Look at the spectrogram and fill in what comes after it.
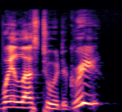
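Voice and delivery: voice breaking and cracking mid-phrase. Replying to the other speaker, voice cracking. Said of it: "Voice crack".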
